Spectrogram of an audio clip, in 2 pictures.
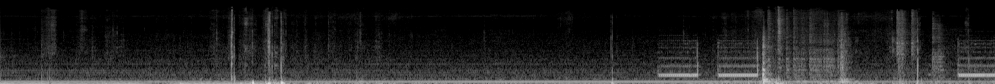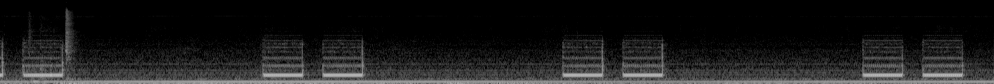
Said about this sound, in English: I'm about to phone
